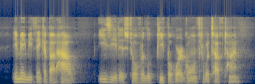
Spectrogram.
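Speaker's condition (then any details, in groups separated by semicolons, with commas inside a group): No condition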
